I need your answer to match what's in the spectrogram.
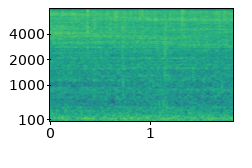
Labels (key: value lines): label: anthrophony, boat engine
recorder: SoundTrap 500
